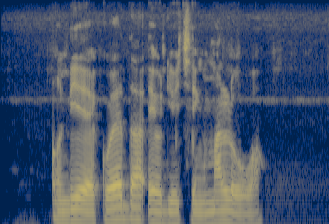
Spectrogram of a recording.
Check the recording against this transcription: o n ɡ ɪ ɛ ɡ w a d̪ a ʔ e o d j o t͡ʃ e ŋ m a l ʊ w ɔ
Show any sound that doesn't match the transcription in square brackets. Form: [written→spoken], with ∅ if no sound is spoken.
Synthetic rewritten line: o n [ɡ→d] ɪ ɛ [ɡ→k] w [a→ɛ] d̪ a ʔ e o d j o t͡ʃ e ŋ m a l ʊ w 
